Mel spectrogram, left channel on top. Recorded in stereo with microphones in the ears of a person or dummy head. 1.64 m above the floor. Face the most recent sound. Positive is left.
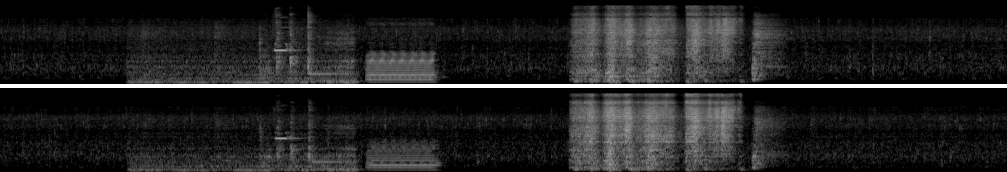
turn(degrees=60)  # may be behind; listen again after turning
